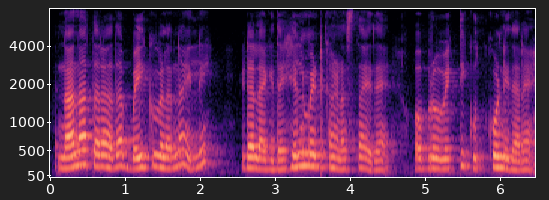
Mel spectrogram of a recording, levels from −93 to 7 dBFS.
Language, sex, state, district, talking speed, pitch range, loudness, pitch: Kannada, female, Karnataka, Bangalore, 110 wpm, 175-210 Hz, -19 LUFS, 190 Hz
